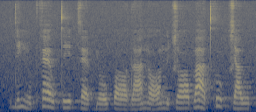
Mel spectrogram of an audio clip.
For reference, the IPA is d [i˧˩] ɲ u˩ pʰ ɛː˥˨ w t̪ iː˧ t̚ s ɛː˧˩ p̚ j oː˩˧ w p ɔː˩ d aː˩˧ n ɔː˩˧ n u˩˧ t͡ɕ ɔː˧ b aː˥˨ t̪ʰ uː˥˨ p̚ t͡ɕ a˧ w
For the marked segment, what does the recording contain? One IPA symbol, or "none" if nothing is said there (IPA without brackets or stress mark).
i˧˥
